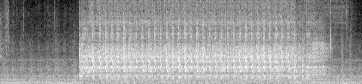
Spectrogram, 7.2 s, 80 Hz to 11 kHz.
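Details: 1995 BMW K75RT motorcycle after 9 years sitting, testing injectors after new Z intake pipe, fan and temperature sensor: engine catches and holds a quick, fairly even raised idle for a few seconds before shutting off; sounds healthy.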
